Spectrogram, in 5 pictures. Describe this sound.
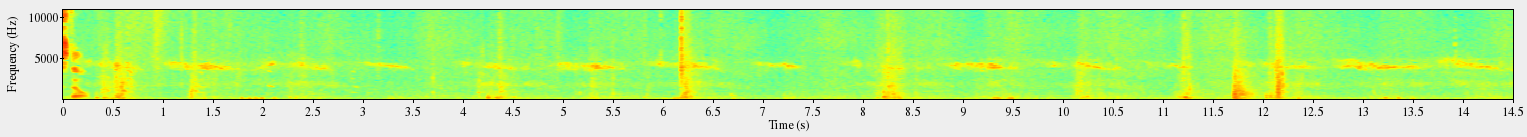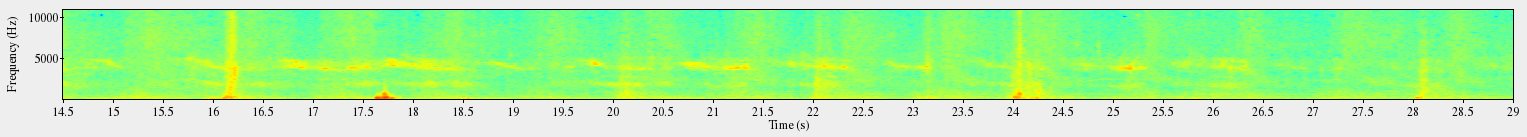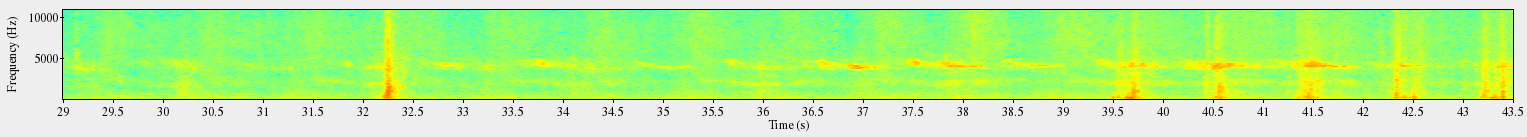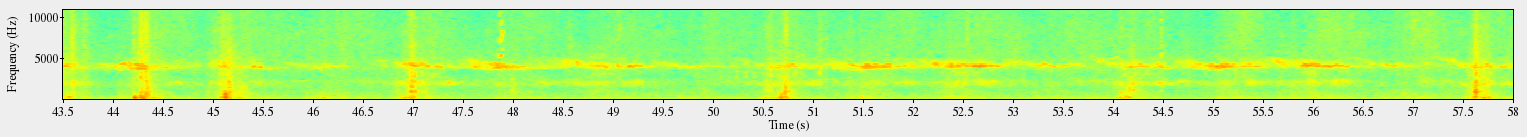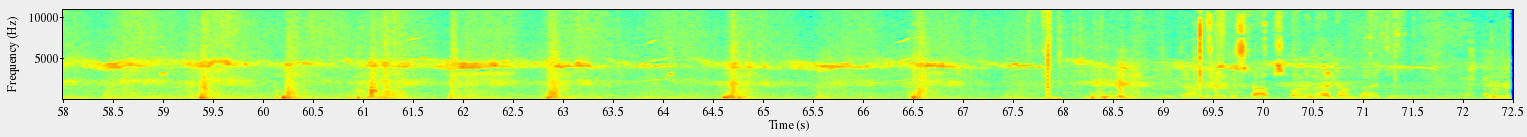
Windmill Spinning in Dutch countryside (Veendermolen in Roelofarendsveen)
Mono recording of a traditional Dutch windmill called De Veendermolen, which is located in Roelofarendsveen (village), Kaag en Braassem (municipality), Noord-Holland (province), Netherlands (country).
Recorded in the summer of 2011 with my iPhone 4 (Blue FiRe app).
